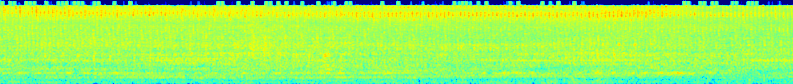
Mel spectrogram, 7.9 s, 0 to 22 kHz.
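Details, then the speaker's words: Petrol idle of an 05-plate Ford Focus 1.6 LX (later called a Corsa), heard with the bonnet up: a steady, even hum under some hiss, with no nasty rattles or knocks and no oily smells. A healthy-sounding normal idle. "I think no nasty rattles or knots or anything like that. No oily smells."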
